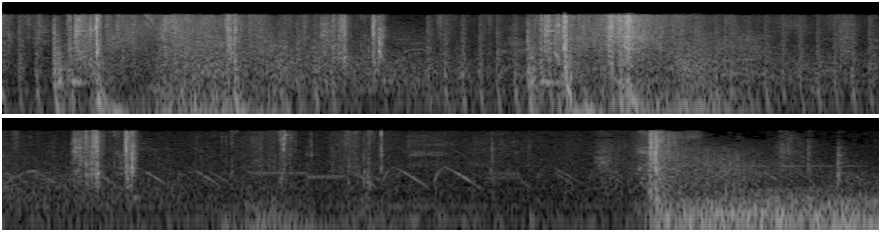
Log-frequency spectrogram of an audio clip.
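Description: Shotgun blasts in Ghost Recon Breakpoint video game, several sharp loud booms spaced irregularly amid background gunfire and game noise.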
